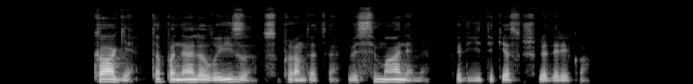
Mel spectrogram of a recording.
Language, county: Lithuanian, Vilnius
